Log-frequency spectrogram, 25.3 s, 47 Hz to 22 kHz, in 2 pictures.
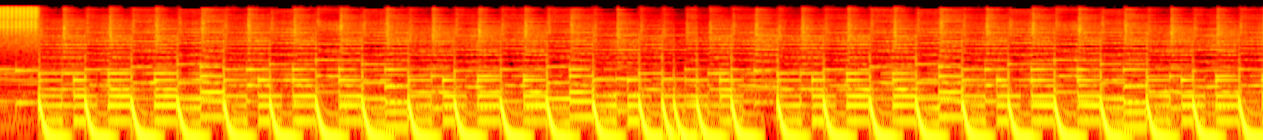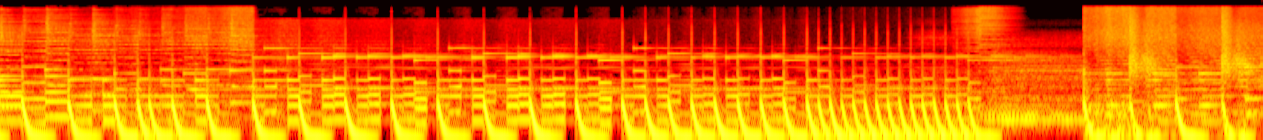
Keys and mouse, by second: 0.4 right click, 0.8 Tab, 1.5 Tab, 1.7-3.8 drag, 2.2 right click, 3.8 Tab, 3.9-5.9 drag, 6.1 Tab, 6.6 click, 6.7-7.7 right drag, 6.7 z, 7.0 c, 7.7 click, 8.0 e, 8.6 click, 8.8 z, 9.3-10.4 drag, 13.5 KP_1, 13.9 z, 14.7 r, 16.3-17.7 drag, 18.3 z, 19.2-20.9 middle drag, 19.5 c, 20.9 KP_1, 22.1 r, 23.3 click, 24.6 click.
